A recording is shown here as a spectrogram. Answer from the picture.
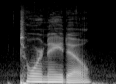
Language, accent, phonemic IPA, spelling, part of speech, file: English, US, /tɔɹˈneɪ.doʊ/, tornado, noun / verb, En-us-tornado.ogg
- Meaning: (noun) A violent wind in the form of a mobile, rapidly rotating, funnel cloud that has contacted the ground; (verb) To sweep through something violently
